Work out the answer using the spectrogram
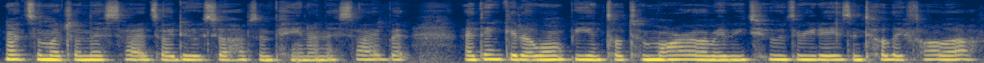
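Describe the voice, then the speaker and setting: Woman with thick, swollen-tonsils voice, breathy. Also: fairly high pitch, monotone, a little fast, hardly any pauses, warm tone. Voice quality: thick, muffled throaty voice as if from swollen tonsils, often breathy and near-whispered. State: sore swollen throat after tonsil surgery, effortful and tired. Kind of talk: personal recovery video diary, casual talk to camera. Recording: clear background noise.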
